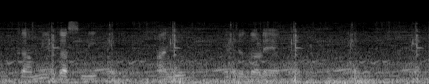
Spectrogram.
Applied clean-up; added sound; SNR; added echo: none; Motor vehicle (road); -5 dB; none.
